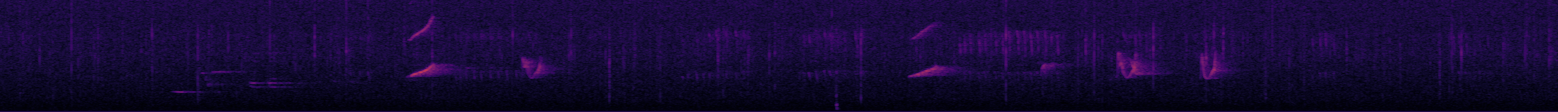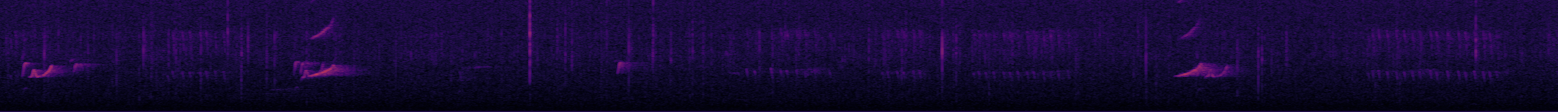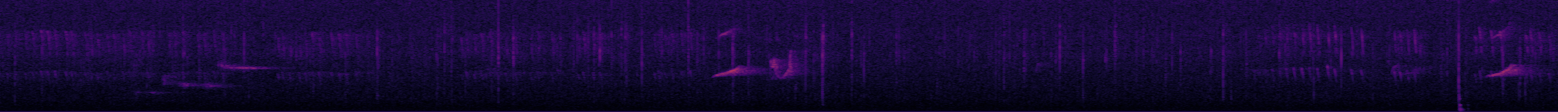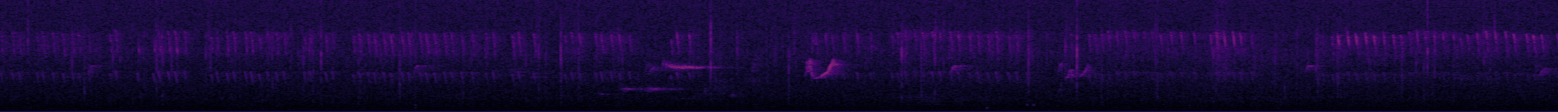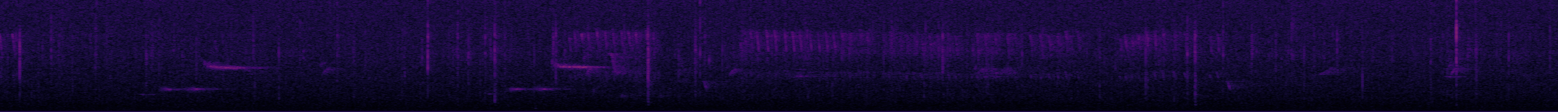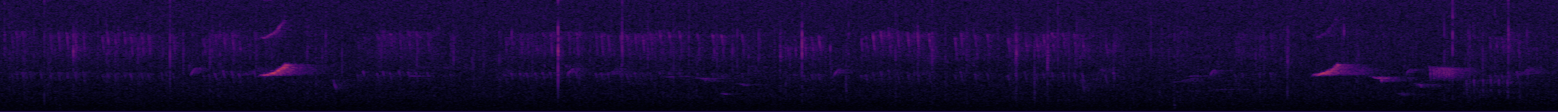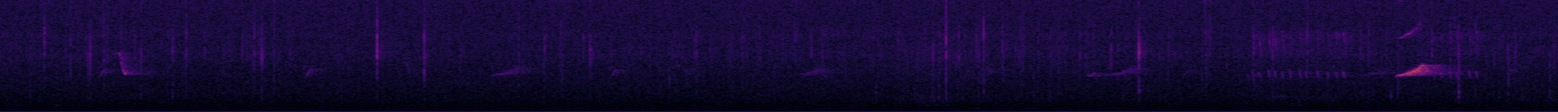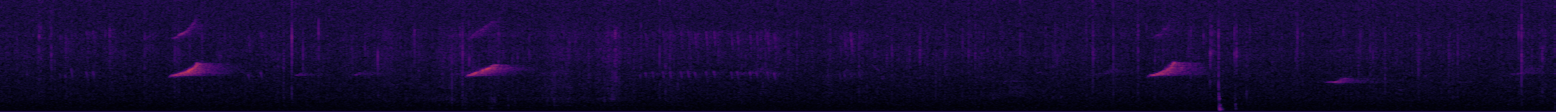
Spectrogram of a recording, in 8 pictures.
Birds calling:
Iiwi (Drepanis coccinea), Hawaii Akepa (Loxops coccineus), Warbling White-eye (Zosterops japonicus), Apapane (Himatione sanguinea)

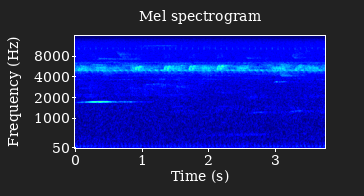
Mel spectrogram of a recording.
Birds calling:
Undulated Tinamou (Crypturellus undulatus), Piratic Flycatcher (Legatus leucophaius), White-winged Becard (Pachyramphus polychopterus)

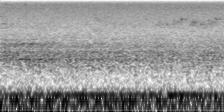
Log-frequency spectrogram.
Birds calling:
Common Yellowthroat (Geothlypis trichas)

